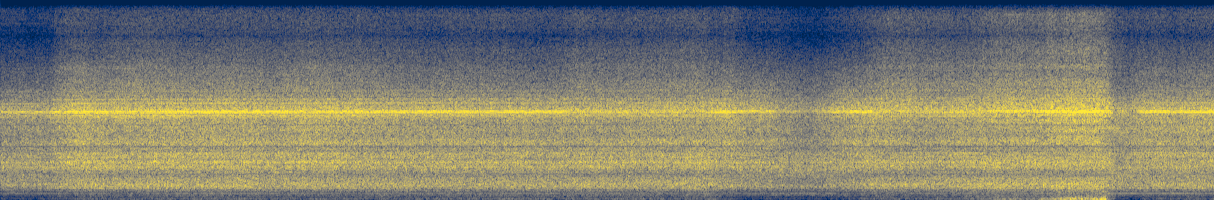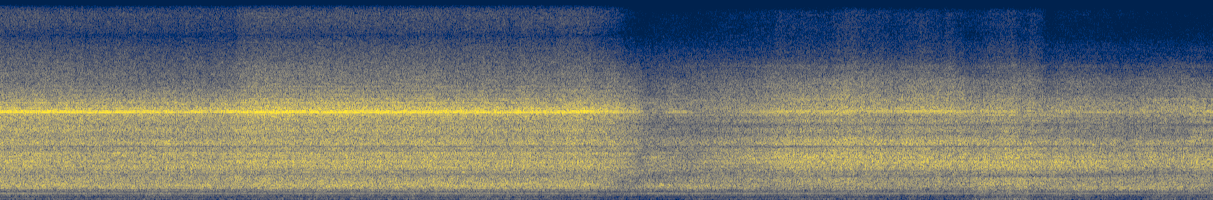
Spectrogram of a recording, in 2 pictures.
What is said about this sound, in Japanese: さて、こうやってね、手ぐしで風の通り道を作ってやるとよ。そしたらちゃんと頭皮までドライヤーの風が届くて手ぐしの気持ちよさも合わさって気持ちよかろう。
